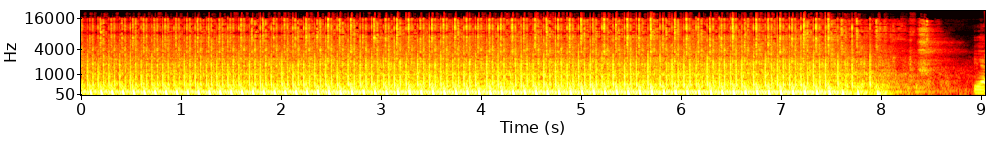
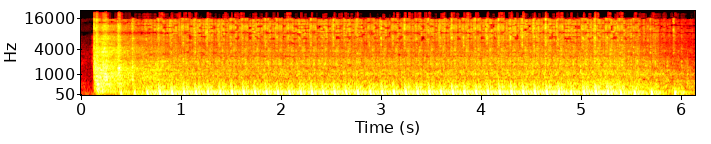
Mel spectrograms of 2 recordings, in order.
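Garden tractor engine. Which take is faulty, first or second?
first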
